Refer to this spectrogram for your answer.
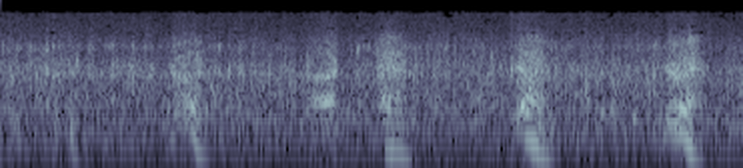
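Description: Water sloshes and splashes in rhythmic bursts about once a second as someone in a stream kicks the water, over a steady rushing background of flowing water.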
